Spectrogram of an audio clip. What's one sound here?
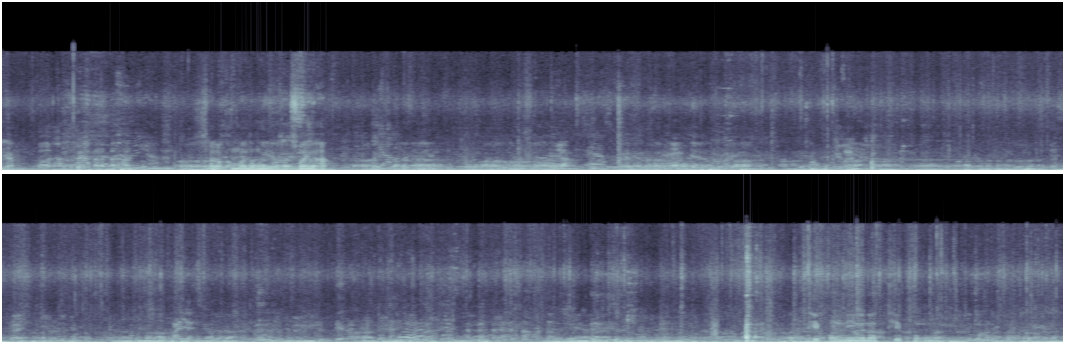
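Several men talk nearby in a crowd outdoors.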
